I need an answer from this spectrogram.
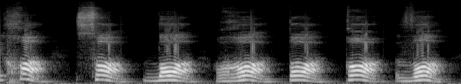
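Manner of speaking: kha, sa, da, gha, ta, qa, dha, each loud with a full ah; thick letters with fatha. Shown as a demonstration. Tutor modelling the correct way, thick and full. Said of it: "If you're not saying it that way".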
